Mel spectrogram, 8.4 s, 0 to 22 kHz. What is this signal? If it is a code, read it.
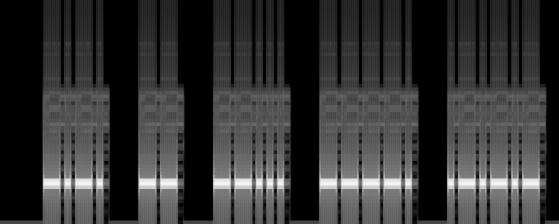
Morse code, heard as a keyed tone, about 15 wpm, spaced as for 10 wpm, 750 Hz. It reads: CM79.
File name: Archive / 10 WPM / 10WPM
